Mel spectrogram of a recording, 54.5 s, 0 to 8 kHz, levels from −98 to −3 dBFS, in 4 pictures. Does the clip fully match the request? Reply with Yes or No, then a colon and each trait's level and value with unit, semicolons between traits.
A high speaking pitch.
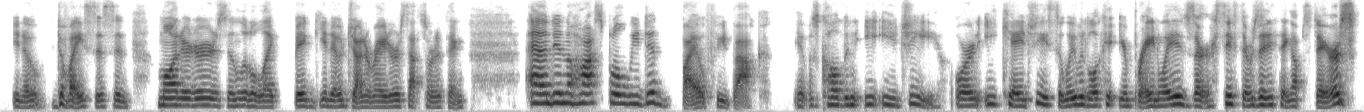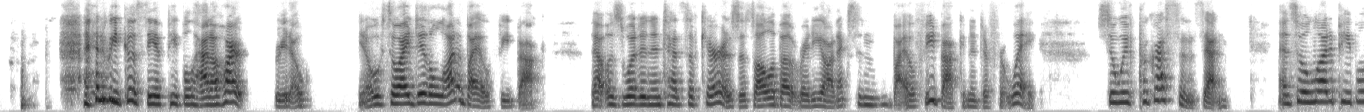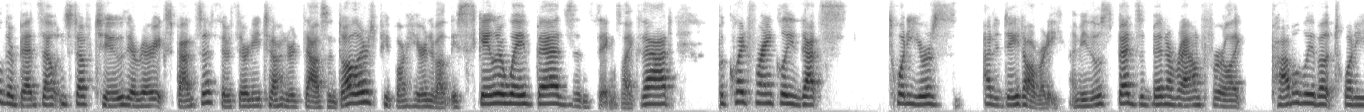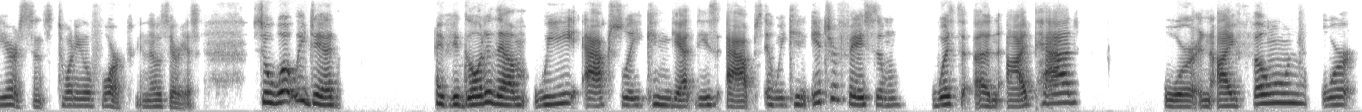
Yes: high, 205 Hz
